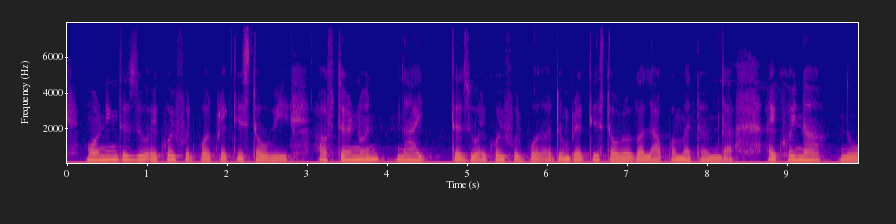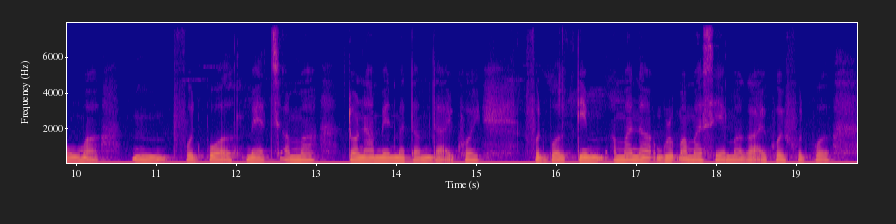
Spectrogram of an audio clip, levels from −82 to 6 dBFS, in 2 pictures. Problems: none marked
